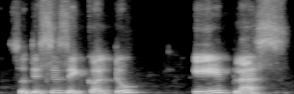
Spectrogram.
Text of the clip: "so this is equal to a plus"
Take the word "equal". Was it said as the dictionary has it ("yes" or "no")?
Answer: yes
